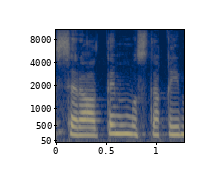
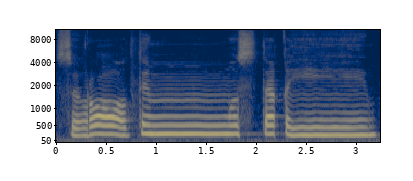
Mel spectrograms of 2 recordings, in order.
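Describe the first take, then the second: First: The m sound is clipped short. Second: The m sound is held long. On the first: The speaker calls it wrong. "नहीं है" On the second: The speaker calls it right. "मीम पर थोड़ा पॉज करेंगे"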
